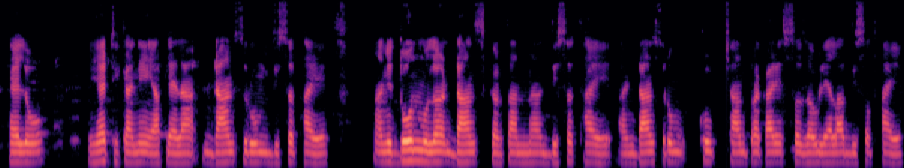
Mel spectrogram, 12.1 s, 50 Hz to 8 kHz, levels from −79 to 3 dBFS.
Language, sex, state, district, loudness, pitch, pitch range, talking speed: Marathi, male, Maharashtra, Dhule, -25 LUFS, 125 Hz, 125-130 Hz, 120 wpm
